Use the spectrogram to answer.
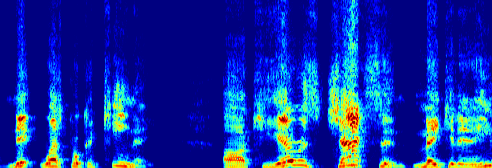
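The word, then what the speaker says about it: Nick Westbrook-Ikhine: Chris Moore, Nick Westbrook-Akina, I always say his name wrong. Nick Westbrook-Akine.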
